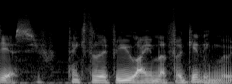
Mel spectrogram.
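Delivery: low, hushed, quietly sarcastic tone. Quoting the character forgiving a subordinate: sarcastic Darth Vader. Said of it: "he's a little bit sarcastic".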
